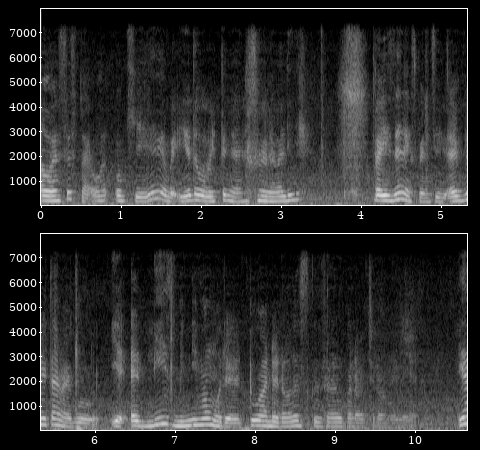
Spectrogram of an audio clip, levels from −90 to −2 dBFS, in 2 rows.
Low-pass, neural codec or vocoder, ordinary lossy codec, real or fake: 7.2 kHz; vocoder, 44.1 kHz, 128 mel bands, Pupu-Vocoder; none; fake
